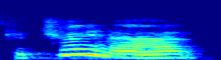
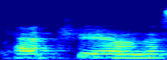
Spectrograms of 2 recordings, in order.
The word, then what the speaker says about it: Catriona: uh are so inclined which I thought was pronounced Katrina but when you have audio books and they pronounce the name you have to think they got it right so catriona silly and of course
